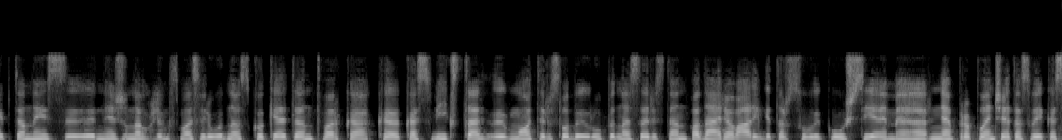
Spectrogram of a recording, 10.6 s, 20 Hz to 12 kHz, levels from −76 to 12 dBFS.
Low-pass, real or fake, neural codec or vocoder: 7.2 kHz; fake; codec, 16 kHz, 0.8 kbps, ZipCodec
